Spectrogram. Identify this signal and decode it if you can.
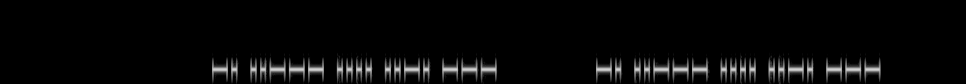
Morse code, heard as a keyed tone, about 25 wpm, 700 Hz. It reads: N2HFO N2HFO
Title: USA Call Signs - 5 Characters - Repeated 2x - 25wpm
